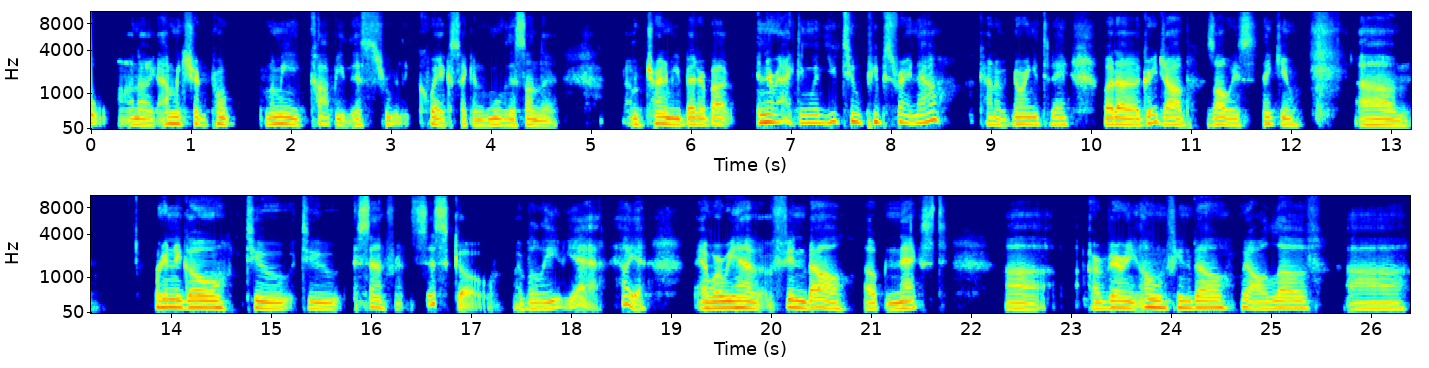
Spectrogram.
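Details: Adult man speaking; normal speech.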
